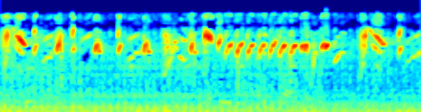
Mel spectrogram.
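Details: European goldfinch, caught in the wild, with an error-free song. Dense, sparkling twitters and quick chirps form a fast, slightly buzzy series. Soft background hum throughout.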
